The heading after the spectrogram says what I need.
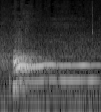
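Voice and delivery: high cheerful sing-song; excited. Real, not acted. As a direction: cheer it out, delighted. Dad cheering dog on Father's Day.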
